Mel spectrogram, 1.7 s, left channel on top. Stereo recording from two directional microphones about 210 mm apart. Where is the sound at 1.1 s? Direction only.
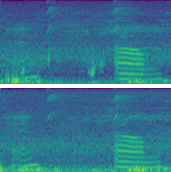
35° left (ahead or behind).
